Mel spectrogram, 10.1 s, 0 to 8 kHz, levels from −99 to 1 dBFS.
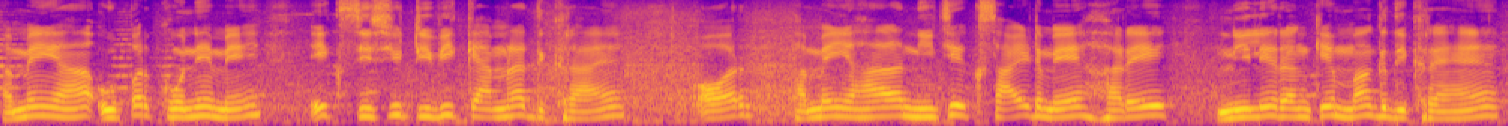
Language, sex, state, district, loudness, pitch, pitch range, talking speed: Hindi, male, West Bengal, Darjeeling, -15 LUFS, 155 Hz, 145-170 Hz, 155 wpm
